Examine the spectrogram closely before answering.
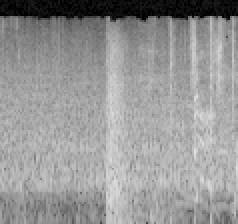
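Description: A body slams hard onto a wrestling ring mat.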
